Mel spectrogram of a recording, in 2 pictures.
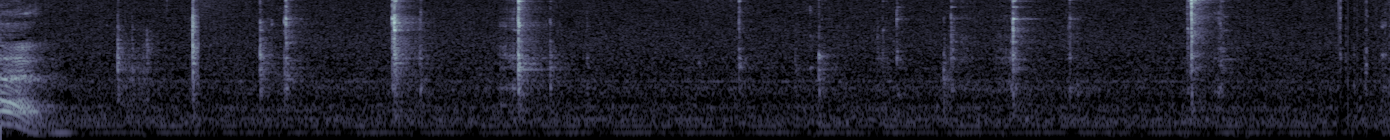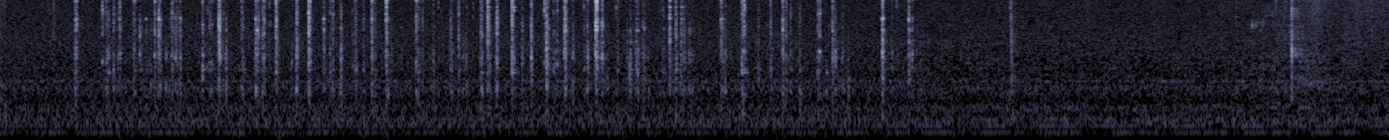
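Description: A metal tool clicks and taps against metal parts.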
